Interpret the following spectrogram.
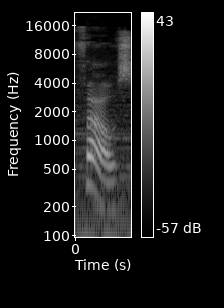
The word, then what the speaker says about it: Faust: Same way as in Polish. Faust, okay. I wasn't sure if it's like, because you know, like certain words are pronounced a bit differently when you say it in English.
